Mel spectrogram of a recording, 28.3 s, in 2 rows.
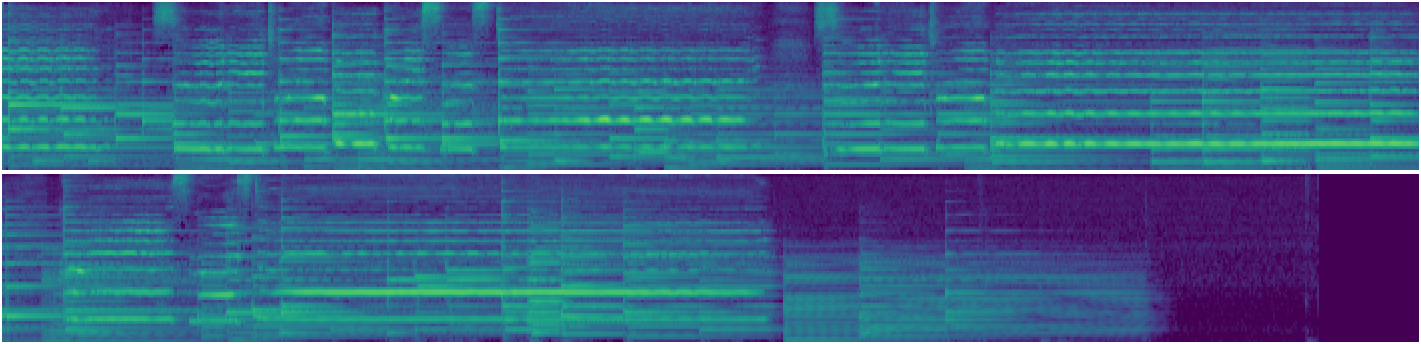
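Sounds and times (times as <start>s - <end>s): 
vocals: 0.0s - 22.2s.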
